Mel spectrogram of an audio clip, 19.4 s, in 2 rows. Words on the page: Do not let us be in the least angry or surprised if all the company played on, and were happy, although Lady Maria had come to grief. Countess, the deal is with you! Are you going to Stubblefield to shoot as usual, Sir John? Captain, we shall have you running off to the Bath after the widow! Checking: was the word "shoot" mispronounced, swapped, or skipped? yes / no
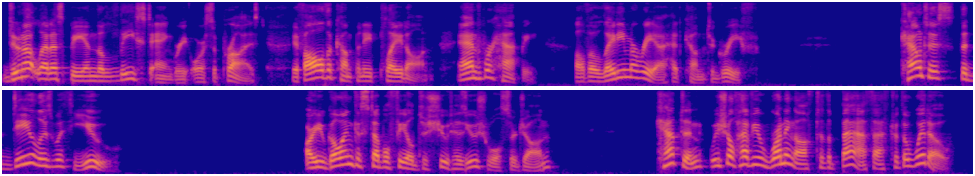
no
